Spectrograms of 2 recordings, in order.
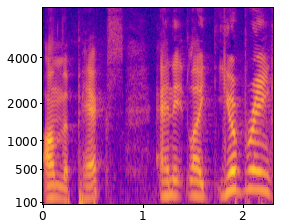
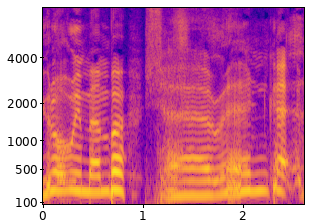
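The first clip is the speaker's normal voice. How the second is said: ugly, awful, loud yelling voice; 4 semitones higher, 7 dB louder than usual. Retelling a man calling out of the blue, imitating his awful voice. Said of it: "With his awful voice".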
